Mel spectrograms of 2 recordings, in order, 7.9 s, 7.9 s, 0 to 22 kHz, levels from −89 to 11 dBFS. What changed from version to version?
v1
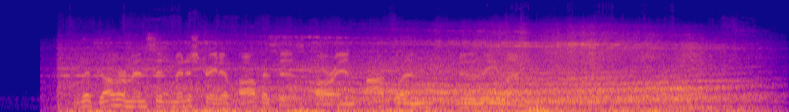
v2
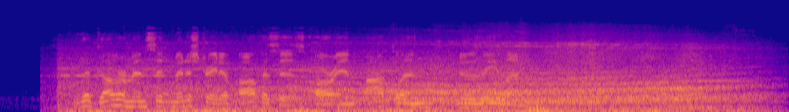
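speech: remove distance through air 210 m; master: add low-pass 1.9 kHz 6 dB/octave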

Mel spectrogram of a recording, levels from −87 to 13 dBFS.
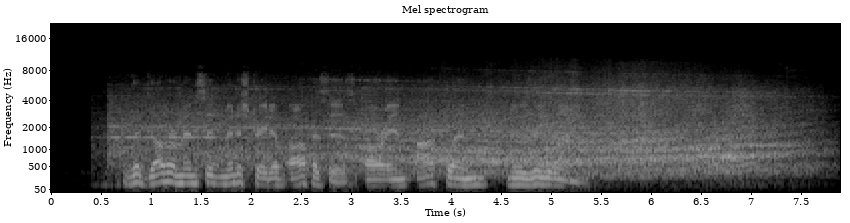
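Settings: speech -6.0 dB; background: add high-pass 940 Hz 12 dB/octave

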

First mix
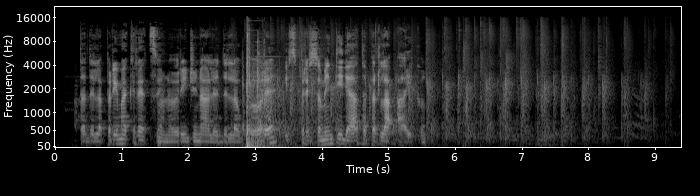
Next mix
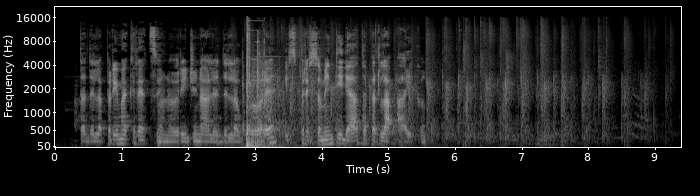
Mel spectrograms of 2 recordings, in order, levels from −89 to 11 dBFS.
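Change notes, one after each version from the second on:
second sound: add treble shelf 8.8 kHz +8.5 dB; master: add bass shelf 320 Hz +6.5 dB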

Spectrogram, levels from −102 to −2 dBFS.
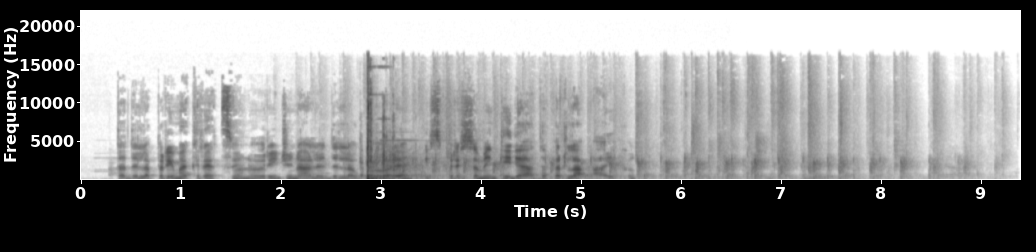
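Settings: speech -5.5 dB

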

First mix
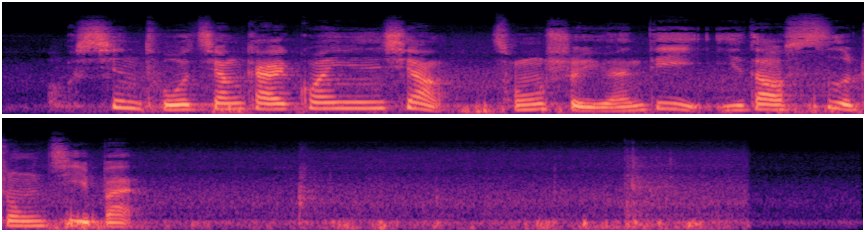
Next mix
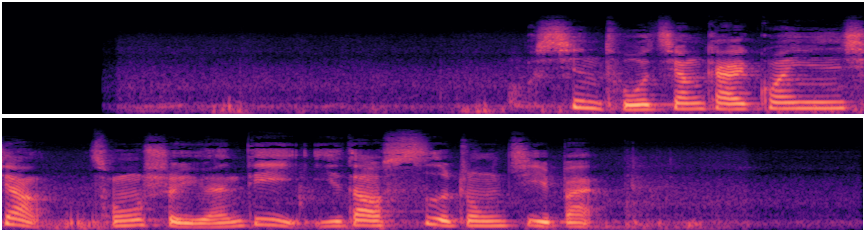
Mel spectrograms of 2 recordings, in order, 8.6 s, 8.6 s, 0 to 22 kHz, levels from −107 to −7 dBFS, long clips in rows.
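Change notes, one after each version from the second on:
speech: entry +2.30 s; background -7.5 dB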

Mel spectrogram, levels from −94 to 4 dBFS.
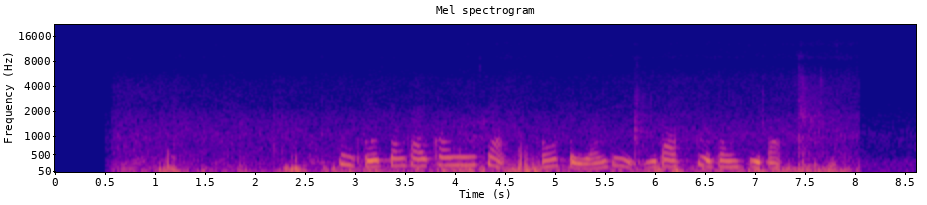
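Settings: speech: add cascade formant filter u; master: remove cabinet simulation 220–6100 Hz, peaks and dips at 290 Hz +8 dB, 450 Hz -8 dB, 710 Hz -4 dB, 3 kHz -7 dB, 4.5 kHz -4 dB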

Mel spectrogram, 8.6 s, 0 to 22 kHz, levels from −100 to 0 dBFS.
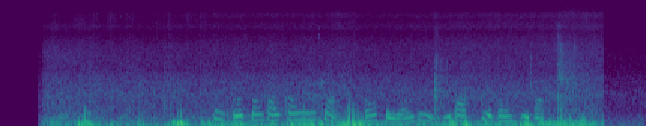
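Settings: speech -9.0 dB; background: add bass shelf 69 Hz +6 dB

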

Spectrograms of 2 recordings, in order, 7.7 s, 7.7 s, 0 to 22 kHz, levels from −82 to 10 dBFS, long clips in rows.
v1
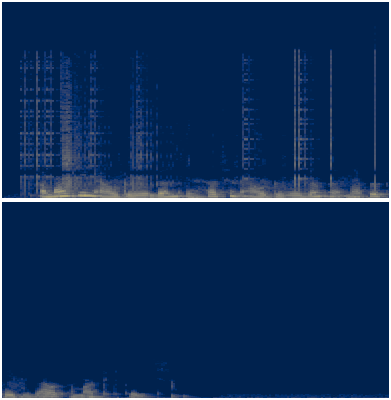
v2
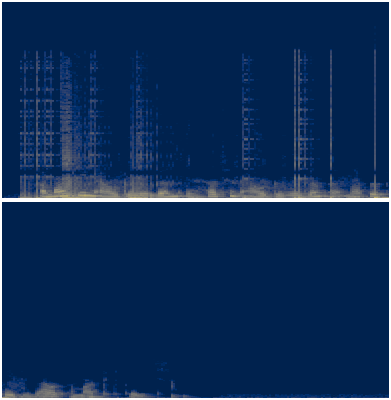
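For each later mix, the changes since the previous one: background: remove high-pass 1.2 kHz 12 dB/octave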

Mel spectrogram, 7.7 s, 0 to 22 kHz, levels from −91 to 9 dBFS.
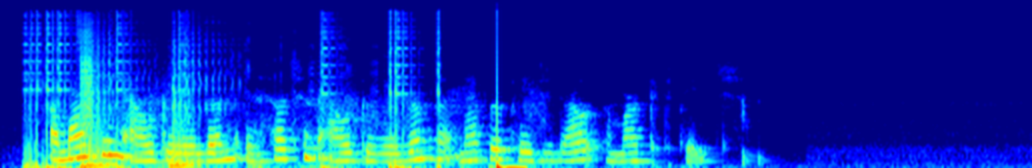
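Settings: background: remove Butterworth band-stop 2.9 kHz, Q 2.2

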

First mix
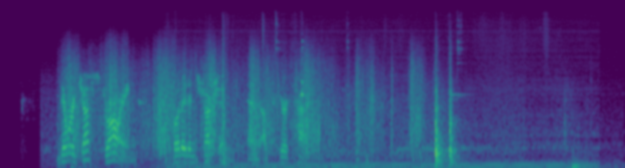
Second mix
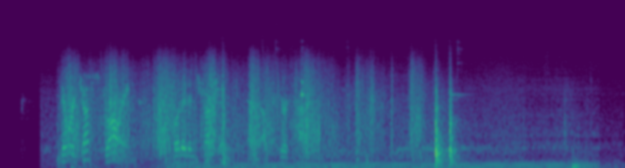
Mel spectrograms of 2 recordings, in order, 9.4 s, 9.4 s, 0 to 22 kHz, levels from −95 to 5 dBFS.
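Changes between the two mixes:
speech -5.5 dB; master: add distance through air 220 m

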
